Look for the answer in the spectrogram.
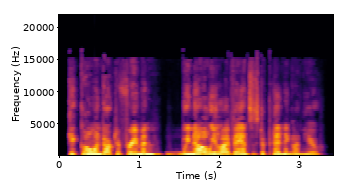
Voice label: citizen, male; Garry's Mod; hl2; odessa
